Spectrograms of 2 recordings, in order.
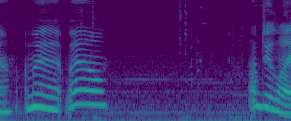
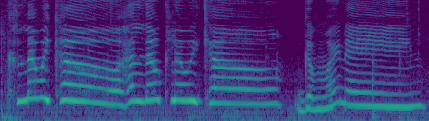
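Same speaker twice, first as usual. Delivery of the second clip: high, slow delighted hello; bright sing-song welcome to a viewer; excited greeting; 10 semitones higher, much slower than usual. Real, not acted. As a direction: gasp and greet a friend warmly.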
